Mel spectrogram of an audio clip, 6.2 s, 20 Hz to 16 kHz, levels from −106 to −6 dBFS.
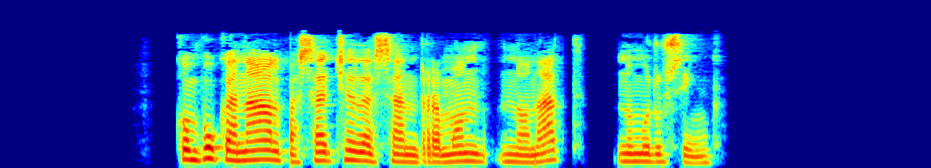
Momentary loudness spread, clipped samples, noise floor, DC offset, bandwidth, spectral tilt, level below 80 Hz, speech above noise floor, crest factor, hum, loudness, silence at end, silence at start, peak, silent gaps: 8 LU; under 0.1%; under -90 dBFS; under 0.1%; 8 kHz; -3.5 dB/octave; -62 dBFS; over 70 dB; 20 dB; none; -19 LUFS; 1.45 s; 1.2 s; -2 dBFS; 3.92-4.09 s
